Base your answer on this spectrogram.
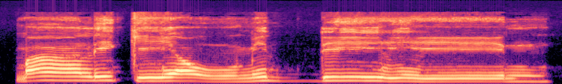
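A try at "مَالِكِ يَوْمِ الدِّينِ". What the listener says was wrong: Kaf jangan seperti ada tasdidnya, jangan maliki, maliki. Nah, itu huruf kafnya itu kayak ada tasdidnya. Nah, jangan. Tapi ya, maliki yaumiddin. Maliki yaumiddin.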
